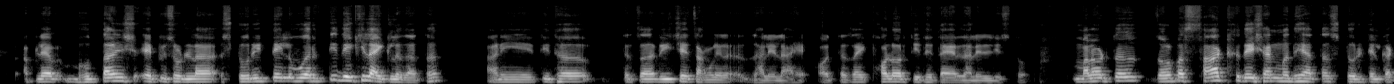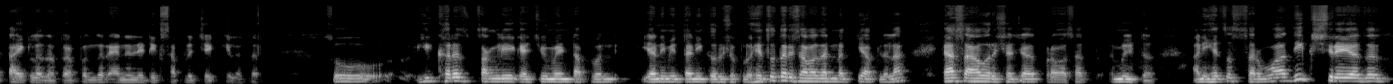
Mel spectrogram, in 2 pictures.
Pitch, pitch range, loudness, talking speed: 130 Hz, 125-150 Hz, -22 LUFS, 140 wpm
